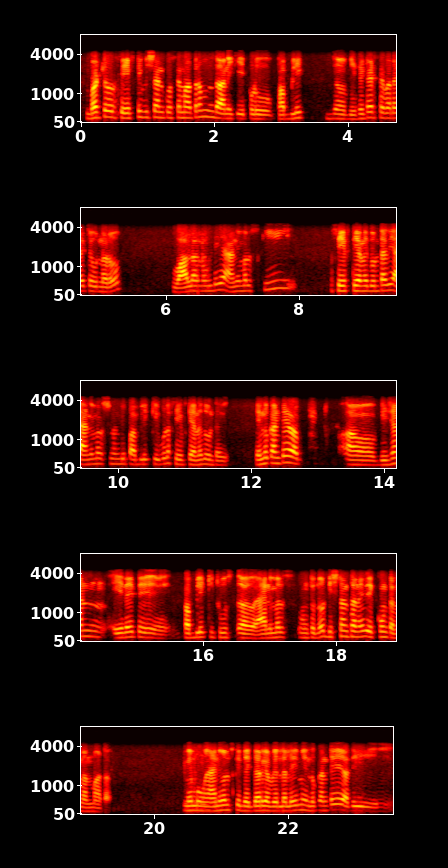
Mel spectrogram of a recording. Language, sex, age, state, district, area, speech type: Telugu, male, 18-30, Telangana, Nalgonda, urban, conversation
